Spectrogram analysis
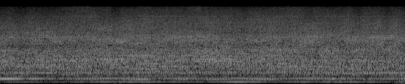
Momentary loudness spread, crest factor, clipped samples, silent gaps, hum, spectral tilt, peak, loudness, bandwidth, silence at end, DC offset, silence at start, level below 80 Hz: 1 LU; 14 dB; under 0.1%; none; none; -1 dB/octave; -16 dBFS; -28 LUFS; 16 kHz; 0 s; under 0.1%; 0 s; -76 dBFS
